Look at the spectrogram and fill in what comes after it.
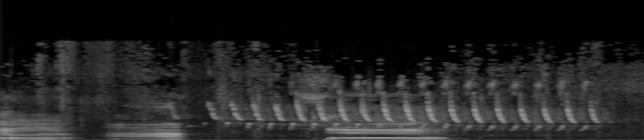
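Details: A group of tame cows calling to the herd with three mooing calls, two short and one longer and steadier. A bird chirps rapidly and repeatedly in the background.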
